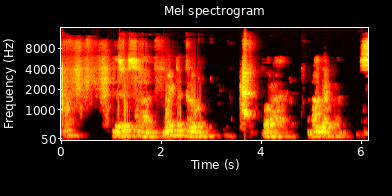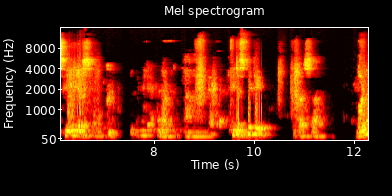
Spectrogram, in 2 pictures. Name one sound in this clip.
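A middle-aged man speaks calmly into a microphone through a loudspeaker.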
